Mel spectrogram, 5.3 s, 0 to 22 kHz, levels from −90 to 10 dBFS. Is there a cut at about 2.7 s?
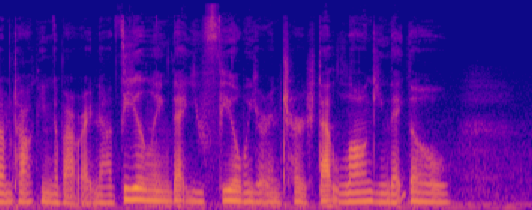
no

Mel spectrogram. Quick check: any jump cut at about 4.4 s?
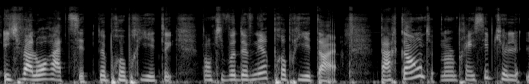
yes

